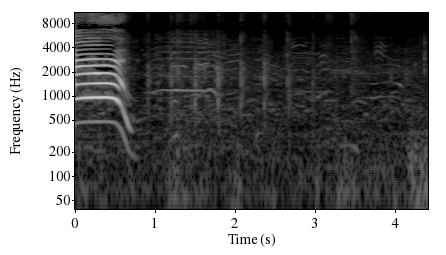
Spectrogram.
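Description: A woman cheering, holding one long loud shout that falls in pitch and breaks off under a second in; after it, faint voices of spectators in the distance.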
